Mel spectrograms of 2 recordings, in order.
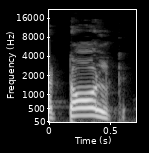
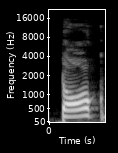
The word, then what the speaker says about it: talk: अब देखिए यहाँ पे TALK, इसको क्या पढ़ेंगे, टाल्क या टॉल्क, टॉल्क नहीं होगा, ये होगा यहाँ पे भी एल साइलेंट रहेगा, टॉक पढ़ेंगे, TALK, टॉक। इसीलिए तो जब कोई शुद्ध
